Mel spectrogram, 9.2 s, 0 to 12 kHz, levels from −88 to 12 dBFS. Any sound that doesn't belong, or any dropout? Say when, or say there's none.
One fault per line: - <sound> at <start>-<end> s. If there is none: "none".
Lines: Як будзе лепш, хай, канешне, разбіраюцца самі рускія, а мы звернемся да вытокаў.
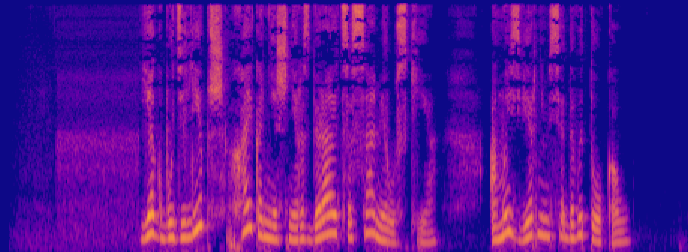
none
